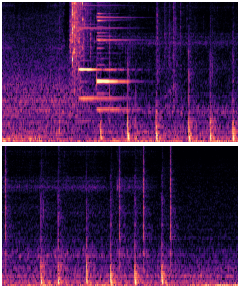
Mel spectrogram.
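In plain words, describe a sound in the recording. Short game interface clicks tick over and over.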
